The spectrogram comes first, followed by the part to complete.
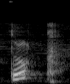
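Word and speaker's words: Turque: orang Turki untuk maskulang itu Turk dan feminangnya itu Turk bacanya sama tapi tulisannya berbeda nah eh Cukup sekian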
